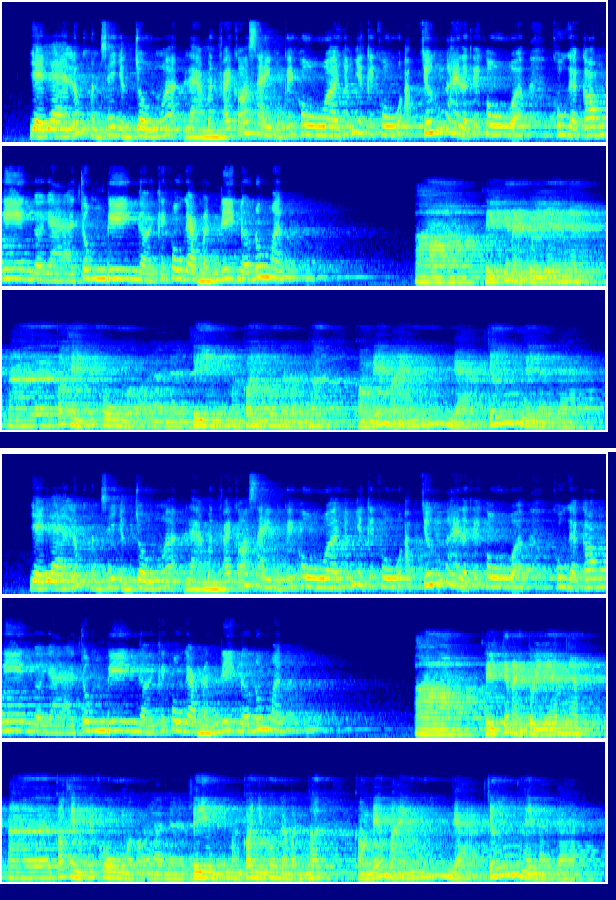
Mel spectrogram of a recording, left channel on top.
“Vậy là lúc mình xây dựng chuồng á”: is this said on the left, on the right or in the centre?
Left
